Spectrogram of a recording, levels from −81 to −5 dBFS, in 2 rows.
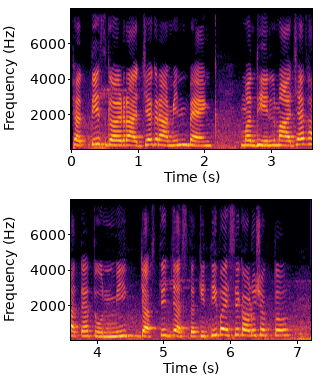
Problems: none marked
